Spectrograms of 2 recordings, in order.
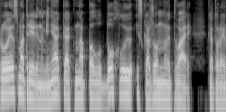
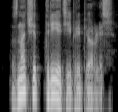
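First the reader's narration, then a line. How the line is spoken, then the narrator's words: Muttered. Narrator (Russian): пробормотал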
